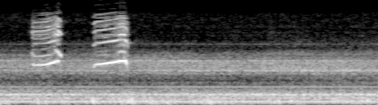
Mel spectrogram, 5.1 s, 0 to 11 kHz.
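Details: A vocal female bald eagle arrives at the Southwest Florida nest tree after the male delivers a second squirrel, October afternoon 2019. Two sharp, shrill, upslurred whistles about a second apart, over low droning noise.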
